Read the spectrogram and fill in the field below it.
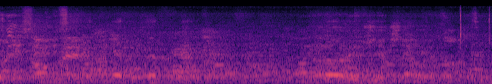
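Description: Men and women speak together through microphones.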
